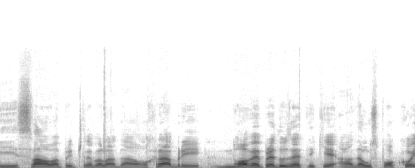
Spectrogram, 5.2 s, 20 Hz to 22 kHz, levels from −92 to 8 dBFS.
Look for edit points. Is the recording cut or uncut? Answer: cut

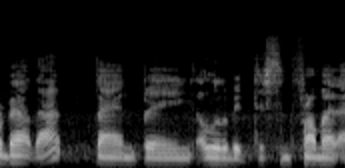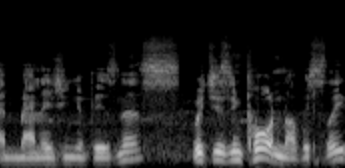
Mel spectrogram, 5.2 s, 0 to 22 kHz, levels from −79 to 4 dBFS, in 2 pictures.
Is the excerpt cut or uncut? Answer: cut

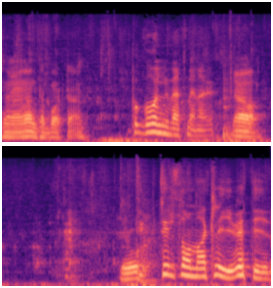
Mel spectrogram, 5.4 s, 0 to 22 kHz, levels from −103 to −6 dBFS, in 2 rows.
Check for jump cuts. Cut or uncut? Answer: uncut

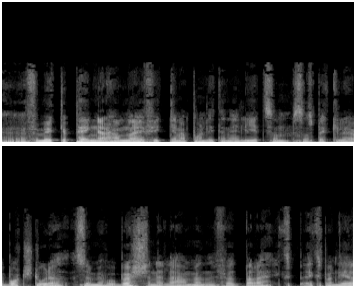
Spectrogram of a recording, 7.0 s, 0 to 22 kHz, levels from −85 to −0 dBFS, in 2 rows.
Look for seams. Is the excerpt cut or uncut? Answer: uncut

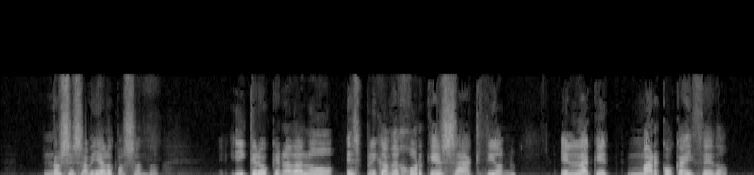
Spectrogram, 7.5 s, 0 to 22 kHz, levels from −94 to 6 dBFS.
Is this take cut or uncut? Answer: cut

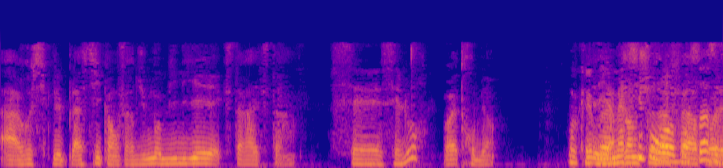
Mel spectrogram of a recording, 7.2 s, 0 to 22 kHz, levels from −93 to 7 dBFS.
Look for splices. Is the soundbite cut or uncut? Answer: uncut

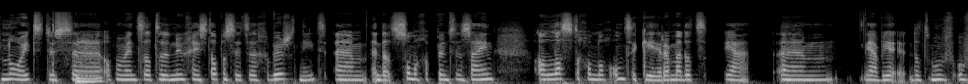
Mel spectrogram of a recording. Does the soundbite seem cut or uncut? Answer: uncut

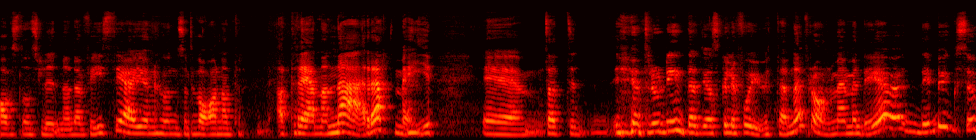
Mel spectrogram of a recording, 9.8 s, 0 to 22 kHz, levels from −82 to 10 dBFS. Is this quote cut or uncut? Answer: cut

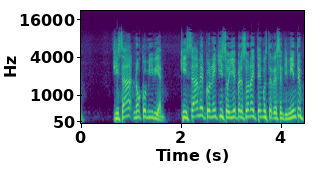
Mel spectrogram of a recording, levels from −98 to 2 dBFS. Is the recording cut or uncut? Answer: cut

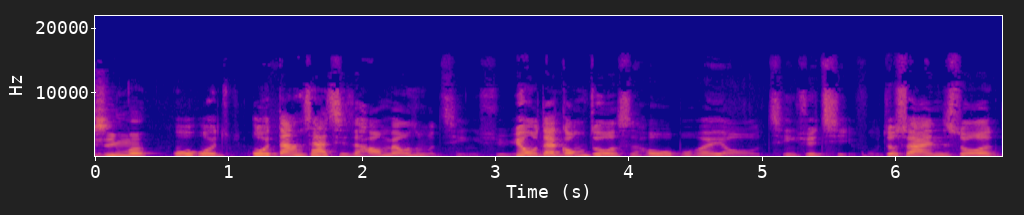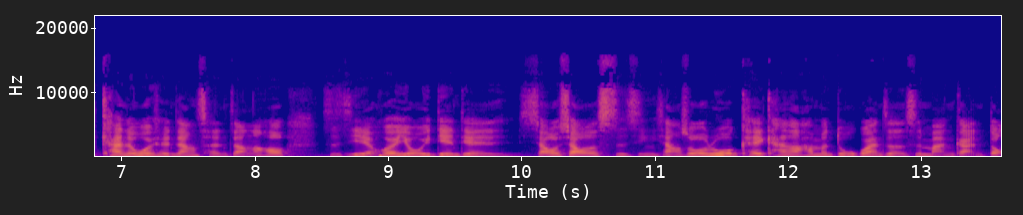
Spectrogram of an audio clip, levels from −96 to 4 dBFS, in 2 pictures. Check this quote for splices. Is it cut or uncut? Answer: uncut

